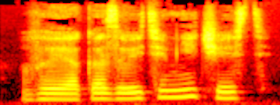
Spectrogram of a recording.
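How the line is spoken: Affectionate. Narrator (Russian): ответила она ласково

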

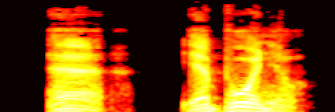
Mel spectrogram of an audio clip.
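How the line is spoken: Snapped. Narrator (Russian): огрызнулся он

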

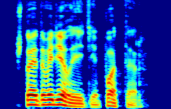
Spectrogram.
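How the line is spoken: Cold question. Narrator (Russian): холодно, как всегда, спросил Снег

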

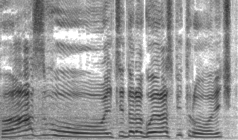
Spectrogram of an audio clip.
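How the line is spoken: Cheeky drawl. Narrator (Russian): развязно протянула, то есть протянул Дуэнья

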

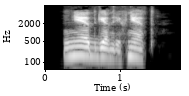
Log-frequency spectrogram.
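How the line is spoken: Muttering. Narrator (Russian): бормотал он

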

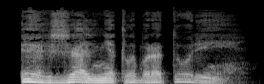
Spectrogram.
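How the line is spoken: Sigh. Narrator (Russian): вздохнул инженер

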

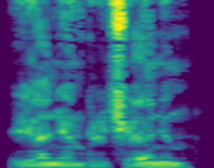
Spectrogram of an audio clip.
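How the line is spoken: Sad reply. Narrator (Russian): грустно ответил Стемон

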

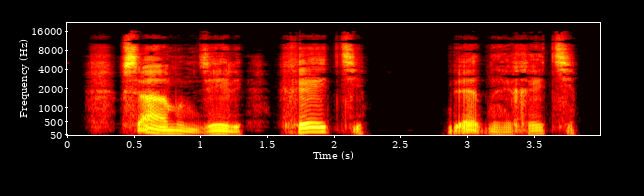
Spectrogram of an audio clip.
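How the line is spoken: Quieter voice. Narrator (Russian): продолжала она более тихим голосом

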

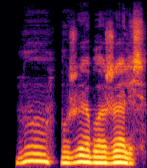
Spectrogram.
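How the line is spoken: Sighing. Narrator (Russian): вздохнул Витька

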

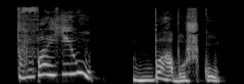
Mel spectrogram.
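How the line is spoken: Hissed at puppy. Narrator (Russian): зашипела я на щенка

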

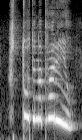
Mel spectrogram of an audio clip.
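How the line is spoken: Frightened gasp. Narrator (Russian): испуганно ахнула она

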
